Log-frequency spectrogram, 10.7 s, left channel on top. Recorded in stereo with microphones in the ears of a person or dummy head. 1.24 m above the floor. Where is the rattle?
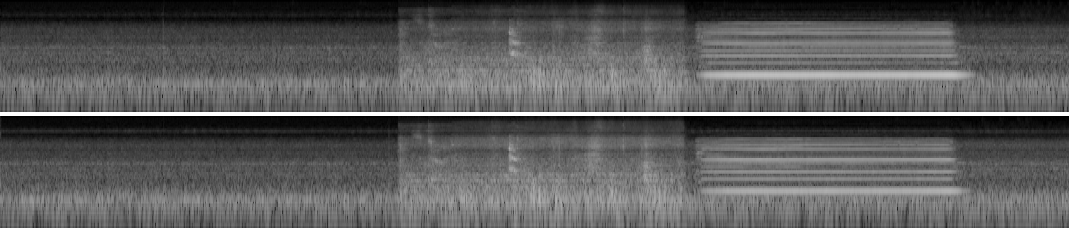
No rattle in this recording.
